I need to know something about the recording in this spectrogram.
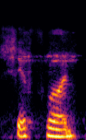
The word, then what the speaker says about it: shepherd: shepher shepher shepher shepher it's not F Shepherd Sheard okay so uh treasure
